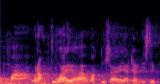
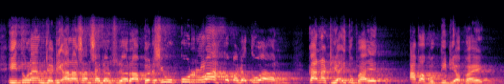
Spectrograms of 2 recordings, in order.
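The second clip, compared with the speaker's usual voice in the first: loud, high preaching call to give thanks; full-force preaching; 6 semitones higher, 8 dB louder than usual. Acted. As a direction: proclaim it with full force to the congregation.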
